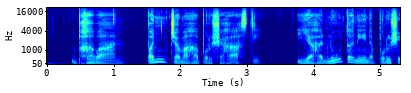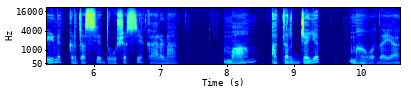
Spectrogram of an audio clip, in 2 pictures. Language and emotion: Sanskrit, sad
